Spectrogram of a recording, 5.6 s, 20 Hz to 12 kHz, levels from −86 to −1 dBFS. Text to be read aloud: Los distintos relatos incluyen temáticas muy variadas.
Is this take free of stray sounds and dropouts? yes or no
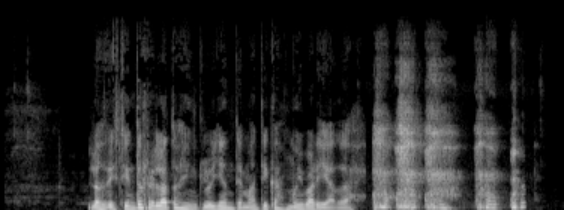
no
